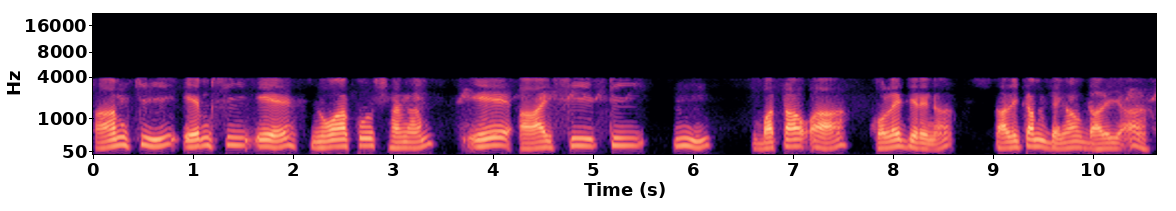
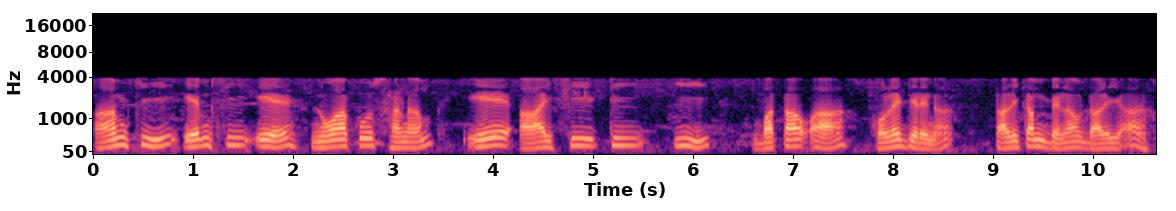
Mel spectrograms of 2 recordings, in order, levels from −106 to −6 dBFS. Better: second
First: noise reduction (neural mask model Resemble Enhance denoiser)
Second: none

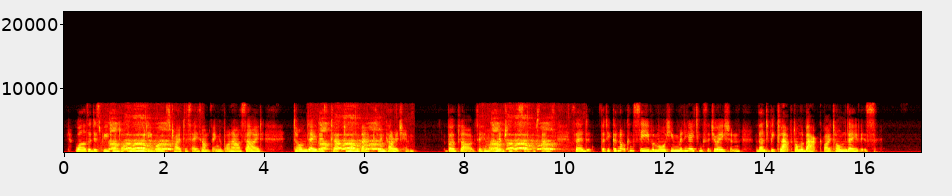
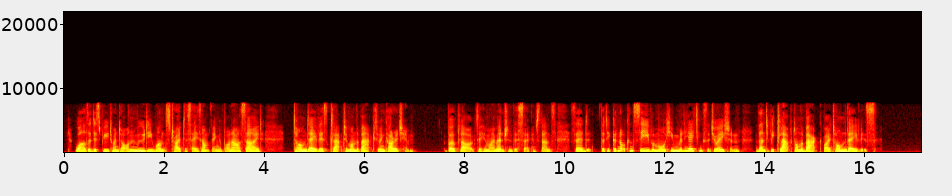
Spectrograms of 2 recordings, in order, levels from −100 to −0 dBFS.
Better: second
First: background sound (Chicken, rooster); 1 dB below the speech // room echo; dies away in 0.2 s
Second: none

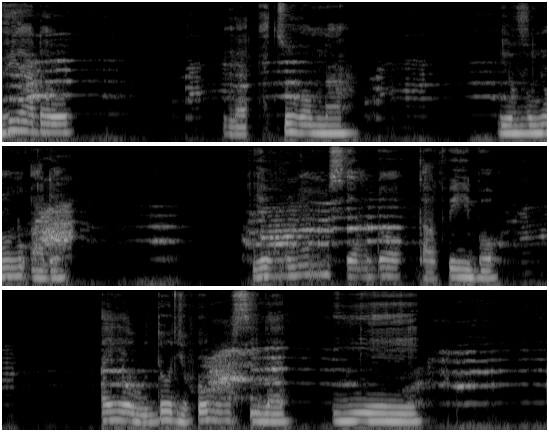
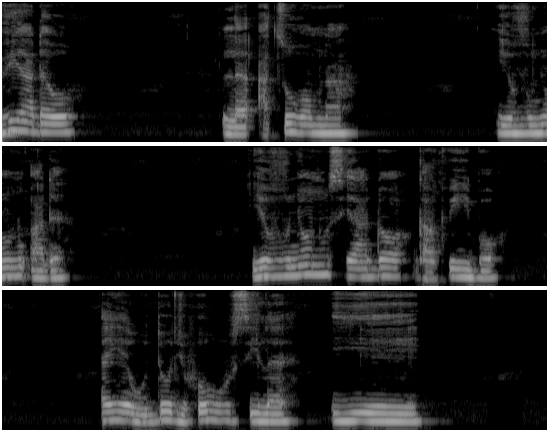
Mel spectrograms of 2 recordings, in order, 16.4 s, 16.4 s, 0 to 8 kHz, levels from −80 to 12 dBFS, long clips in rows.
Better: second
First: noise reduction (neural mask model RNNoise)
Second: none

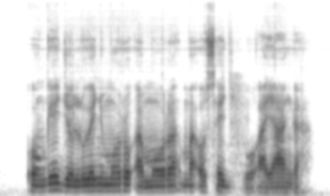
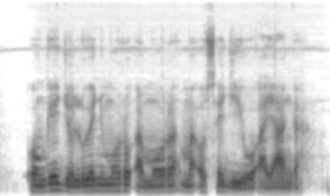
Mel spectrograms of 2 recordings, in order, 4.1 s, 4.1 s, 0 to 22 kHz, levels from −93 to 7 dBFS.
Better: second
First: noise reduction (neural mask model DeepFilterNet 3)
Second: none

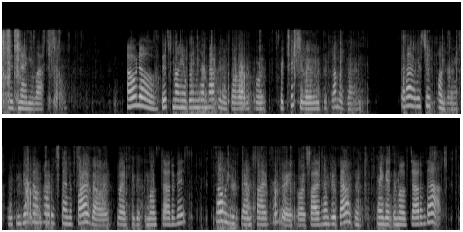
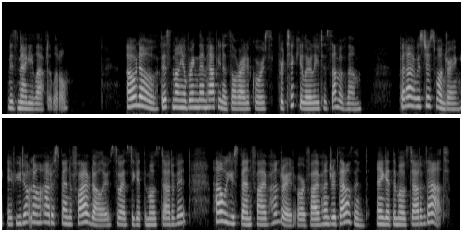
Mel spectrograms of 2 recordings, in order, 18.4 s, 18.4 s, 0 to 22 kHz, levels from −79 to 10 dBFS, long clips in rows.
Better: second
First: noise reduction (neural mask model RNNoise)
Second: none

